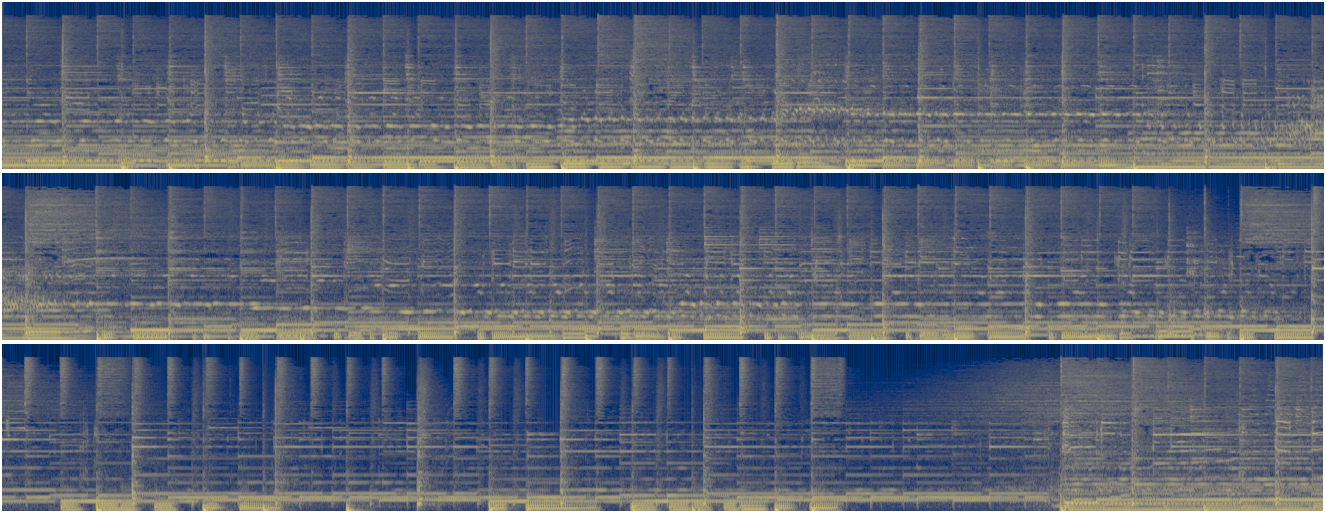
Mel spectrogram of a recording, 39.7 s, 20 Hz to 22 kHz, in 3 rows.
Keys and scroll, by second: 1.0 ctrl+space, 1.5 ctrl+space, 18.5 Return, 18.5 typing.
